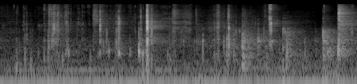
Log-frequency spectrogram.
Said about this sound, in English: Let me grab a sip of water real quick.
